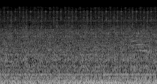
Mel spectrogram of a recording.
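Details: Hyundai Accent petrol engine idling roughly with an uneven, stumbling beat, with no spark on cylinder four despite a surplus ECU swap; the computer is suspected faulty, alongside a problem wire at the alternator.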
